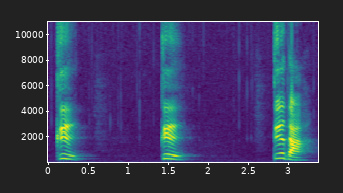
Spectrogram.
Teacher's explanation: It's just more high pitch and with more tension on your throat.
